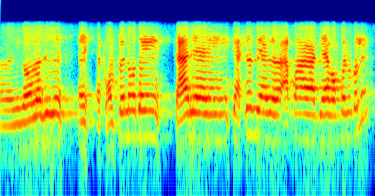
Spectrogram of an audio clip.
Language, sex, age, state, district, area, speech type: Odia, male, 60+, Odisha, Gajapati, rural, conversation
